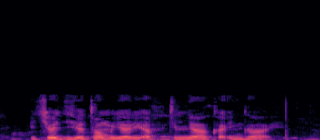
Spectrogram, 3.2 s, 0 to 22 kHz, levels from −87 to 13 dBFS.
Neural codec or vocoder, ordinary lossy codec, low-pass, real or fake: none; MP3, 32 kbps; 7.2 kHz; real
